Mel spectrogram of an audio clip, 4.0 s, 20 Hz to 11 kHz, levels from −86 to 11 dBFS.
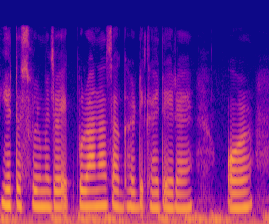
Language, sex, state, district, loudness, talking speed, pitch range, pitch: Hindi, female, Arunachal Pradesh, Papum Pare, -15 LUFS, 190 wpm, 180-200 Hz, 195 Hz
